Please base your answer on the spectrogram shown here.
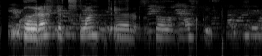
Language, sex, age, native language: Icelandic, male, 12, Icelandic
